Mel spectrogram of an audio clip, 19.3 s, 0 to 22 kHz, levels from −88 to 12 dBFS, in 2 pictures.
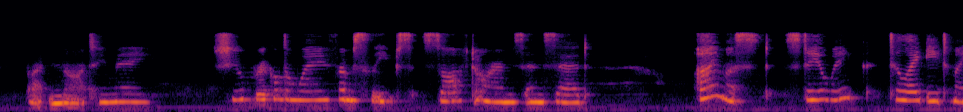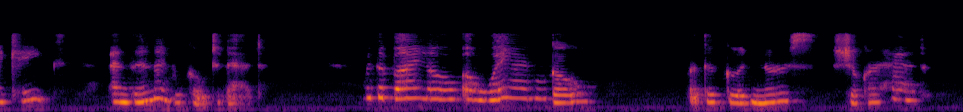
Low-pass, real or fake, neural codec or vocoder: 7.2 kHz; fake; codec, 16 kHz, 0.9 kbps, LongCat-Audio-Codec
